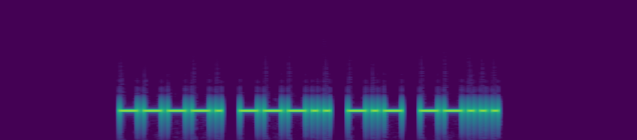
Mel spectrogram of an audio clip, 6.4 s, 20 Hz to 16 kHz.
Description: Morse code, heard as a keyed tone, about 20 wpm, 700 Hz. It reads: 98K7
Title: Four Letter-Number Combinations - 20wpm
